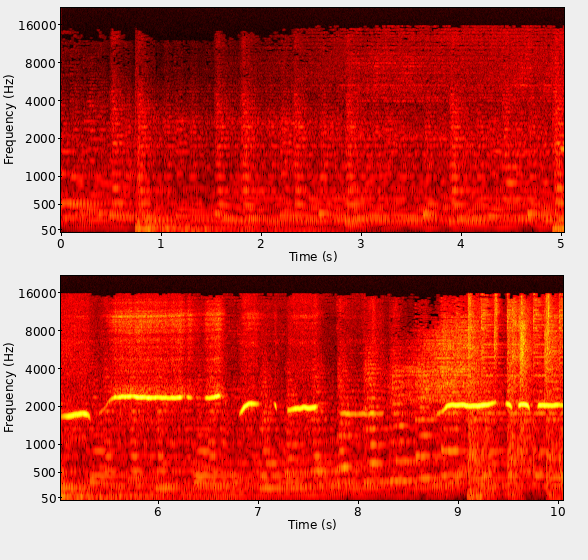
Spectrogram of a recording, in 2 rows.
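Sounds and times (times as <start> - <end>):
background music: 0.0 - 10.0
man whistling: 5.0 - 8.2, 8.8 - 10.0.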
